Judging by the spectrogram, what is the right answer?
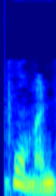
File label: "bu4men2", Chinese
